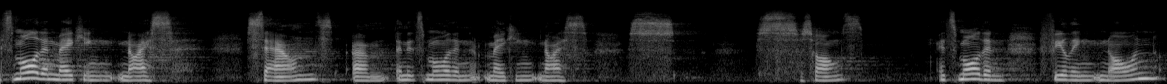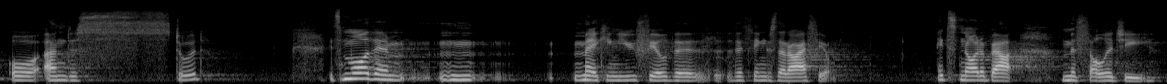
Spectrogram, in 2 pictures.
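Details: Stuttering in an adult woman, a singer-songwriter, who has stuttered since childhood; she copes by changing words at the last minute and by singing.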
